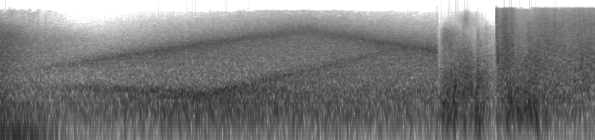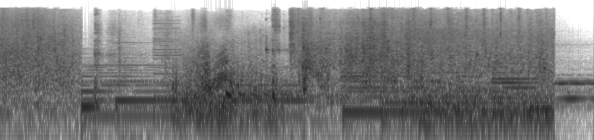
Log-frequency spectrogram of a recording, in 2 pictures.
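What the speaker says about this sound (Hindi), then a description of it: "Fire style Phoenix flower jutsu." Fire-style phoenix flower fireball attack from the Naruto anime: a loud rising whoosh sweeps upward for about three seconds, then a run of crackling, explosive bursts and roaring blasts fills the rest of the sequence.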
